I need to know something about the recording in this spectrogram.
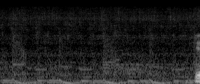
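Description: Hot water tap running steadily, a soft even hiss of water as it is drawn through the newly installed undersink heater, with quiet background music underneath.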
